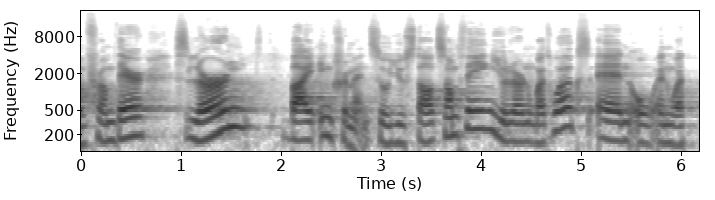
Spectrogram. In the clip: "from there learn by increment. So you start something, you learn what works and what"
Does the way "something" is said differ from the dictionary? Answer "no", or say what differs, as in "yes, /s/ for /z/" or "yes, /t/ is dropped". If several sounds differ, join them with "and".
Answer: no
